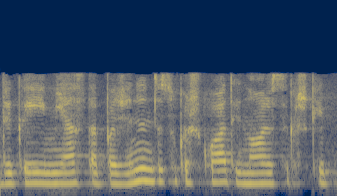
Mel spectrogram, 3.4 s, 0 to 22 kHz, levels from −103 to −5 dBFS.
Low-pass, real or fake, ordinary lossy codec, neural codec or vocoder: 5.4 kHz; fake; MP3, 32 kbps; codec, 16 kHz, 6 kbps, DAC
